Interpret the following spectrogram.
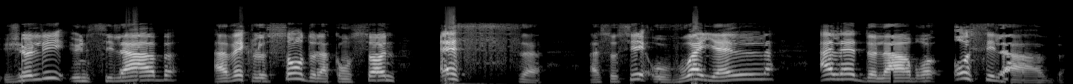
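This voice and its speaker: A man with a French accent teaching children to read, slowly spelling out letters and syllables in a deliberate lesson. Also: sits high, big pitch swings, sharp tone, no room sound. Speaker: reading teacher. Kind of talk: slow, deliberate phonics lesson. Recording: dull, lo-fi.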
